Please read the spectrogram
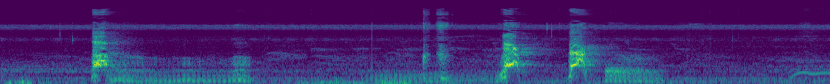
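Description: Small puppy barking: three sharp barks, one about a second in and two close together near four seconds.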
